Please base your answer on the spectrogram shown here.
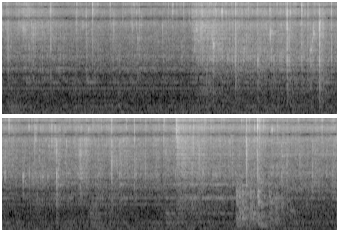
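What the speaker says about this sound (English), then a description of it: "You're gonna hear it sizzle." Potatoes sizzling cut side down in a frying pan, a continuous crackling hiss of hot oil with occasional louder spits, close and steady without talk.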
